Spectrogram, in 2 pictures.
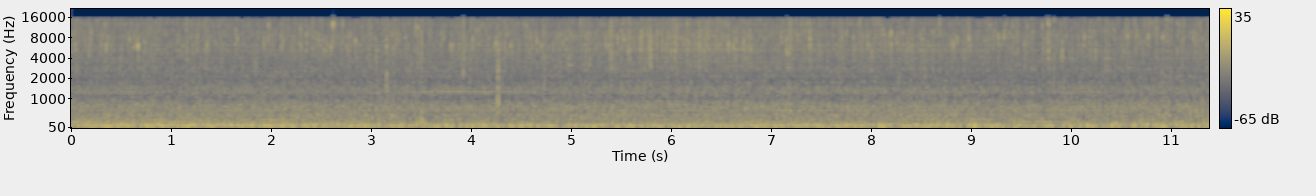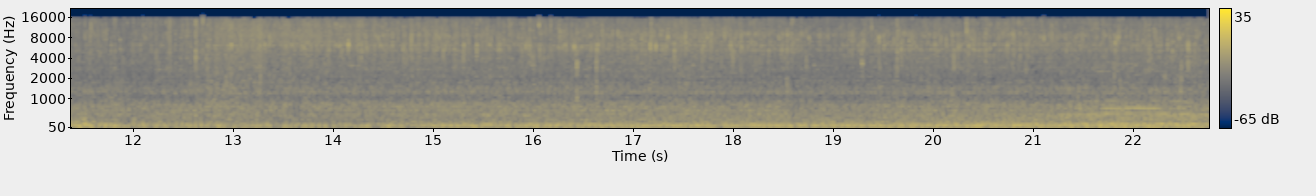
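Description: Pork belly pieces sizzling and crackling steadily as they fry in hot oil in a wok, over a steady low hum.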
